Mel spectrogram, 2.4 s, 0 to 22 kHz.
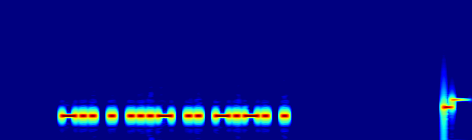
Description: Morse code, heard as a keyed tone, about 47 wpm, 700 Hz. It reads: DEVICE
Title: Sentences from Top 1500 Words - New Word Drill - 50wpm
